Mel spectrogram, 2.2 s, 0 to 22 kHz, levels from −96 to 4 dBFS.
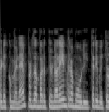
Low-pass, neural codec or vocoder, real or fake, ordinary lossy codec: none; codec, 16 kHz, 4 kbps, FreqCodec, larger model; fake; none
